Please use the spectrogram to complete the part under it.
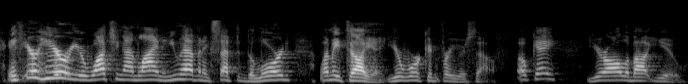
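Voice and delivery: normal talking voice

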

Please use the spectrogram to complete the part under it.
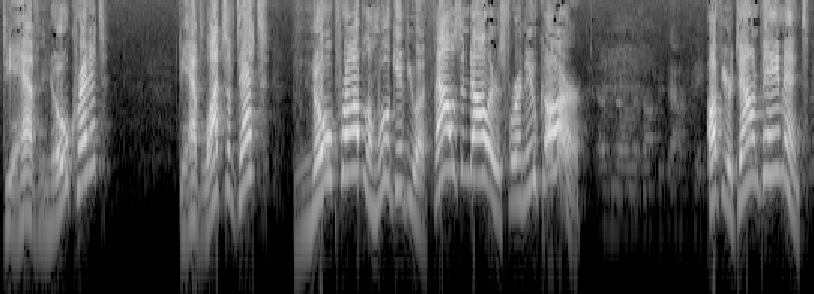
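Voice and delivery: car commercial pitch. Retold or imitated. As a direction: sell it like a pushy radio car ad. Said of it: "it was a car commercial, and it said".

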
